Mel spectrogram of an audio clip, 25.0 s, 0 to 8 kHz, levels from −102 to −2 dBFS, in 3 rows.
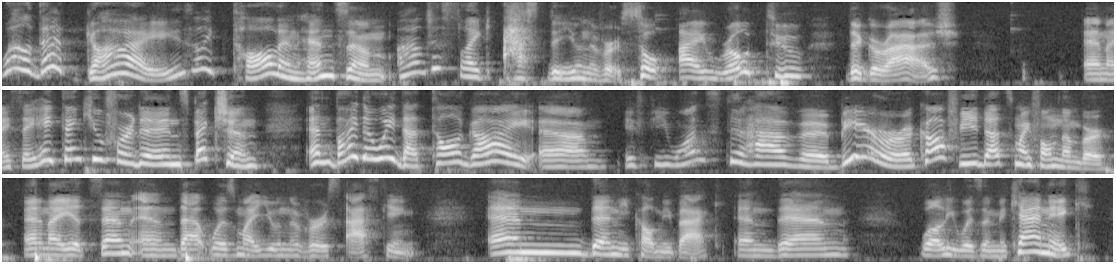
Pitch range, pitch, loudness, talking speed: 175-295 Hz, 220 Hz, -19 LUFS, 175 wpm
